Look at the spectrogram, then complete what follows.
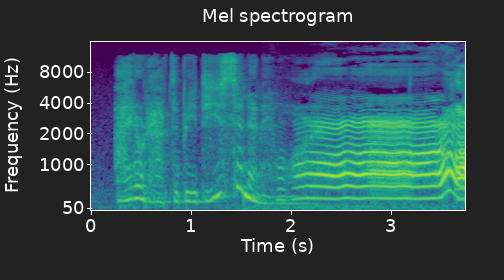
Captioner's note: groaning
